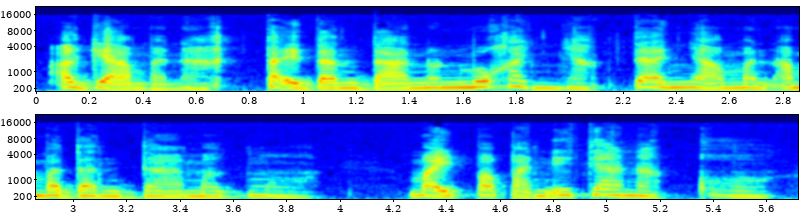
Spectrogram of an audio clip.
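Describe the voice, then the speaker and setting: A woman playing a concerned middle-aged village mother in a radio drama, with a husky voice. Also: mid-range voice, steady tone, a little fast, dry recording, lightly acted. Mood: concerned, inquiring. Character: concerned village mother hearing news of her child. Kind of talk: Ilocano radio drama acting.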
